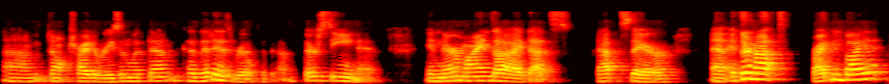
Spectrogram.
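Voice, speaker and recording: Leading a laid-back workshop, this woman talks loudly and easily in a lower voice, laughing frequently. The audio is slightly dull and echoey, as though she's a bit far from the microphone.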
